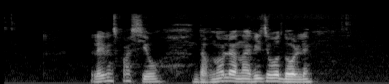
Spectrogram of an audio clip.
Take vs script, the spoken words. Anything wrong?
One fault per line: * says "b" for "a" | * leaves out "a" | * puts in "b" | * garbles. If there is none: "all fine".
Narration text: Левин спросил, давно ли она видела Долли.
all fine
